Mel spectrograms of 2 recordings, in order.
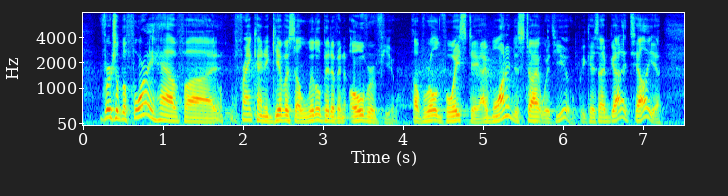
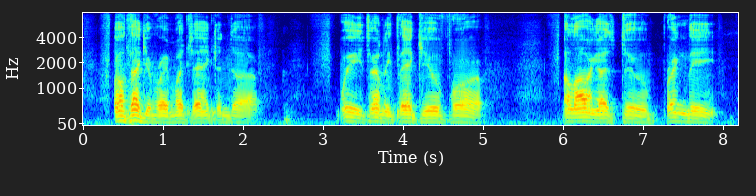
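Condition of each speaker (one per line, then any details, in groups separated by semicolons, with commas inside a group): No condition
Voice loss with speaking valve, voice prosthesis; laryngeal cancer, laryngectomy, implanted speaking valve; two years radiation and surgery, speaks with speaking valve; began hoarse, no voice after surgery, learned valve, intelligible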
